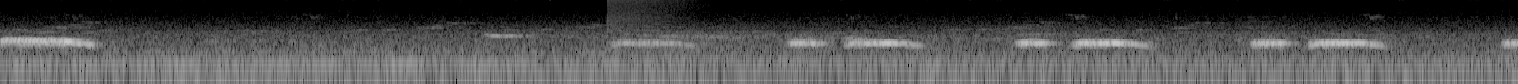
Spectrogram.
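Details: Decoy spotted dove calling to provoke other doves, heard farther off over a steady background hiss: a string of short, soft coos repeated roughly every half second to second, sometimes paired.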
